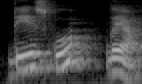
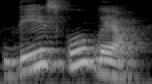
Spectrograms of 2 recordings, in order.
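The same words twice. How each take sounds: First: देश को गया said again slowly, word by word; slow repeat. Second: Said in the usual way. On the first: Shown as a demonstration. Teacher repeating the example for students, slowly. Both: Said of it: "दूसरा शब्द है देश को गया".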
